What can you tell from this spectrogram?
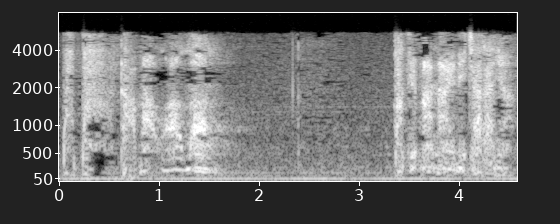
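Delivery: whispered, worried aside. Retold or imitated. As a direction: hush it like a secret by the sickbed. Sibling worried at father's bedside. (berbisik cemas)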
